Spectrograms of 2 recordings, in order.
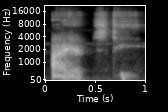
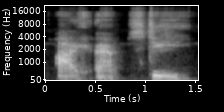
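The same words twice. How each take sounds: First: Much lower, voiceless whisper; deeper whisper. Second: Voiceless whisper of the name line. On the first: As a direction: drop it way down and whisper it. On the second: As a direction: hush it to a whisper. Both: Shown as a demonstration. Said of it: "in this case, it'd be more like".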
